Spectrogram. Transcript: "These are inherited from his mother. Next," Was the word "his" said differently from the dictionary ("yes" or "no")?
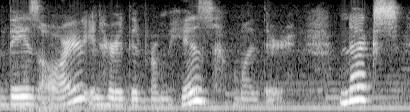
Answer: no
